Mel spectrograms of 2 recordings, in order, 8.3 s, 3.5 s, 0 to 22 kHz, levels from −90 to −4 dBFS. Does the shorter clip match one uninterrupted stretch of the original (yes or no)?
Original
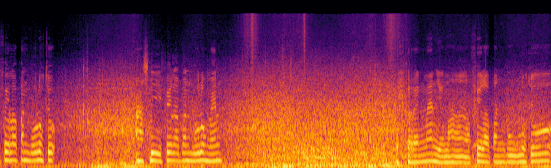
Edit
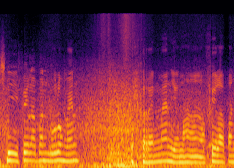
no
